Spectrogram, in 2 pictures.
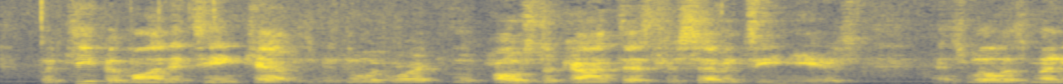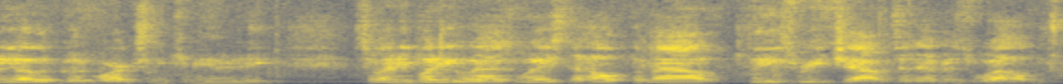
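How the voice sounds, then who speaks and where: The speaker has an American accent and fairly even intonation, with big swings in loudness. Noticeable background noise runs under the voice. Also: man, medium pitch for a man, fairly quick pace. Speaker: community board committee chair. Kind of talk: committee report at public meeting. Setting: public board meeting.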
